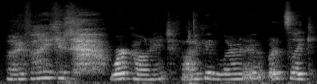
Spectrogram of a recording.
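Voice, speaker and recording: A woman's voice: sits high, fairly even intonation, fairly quick, darkish tone, a little hiss or hum. A woman recording a rambling, introspective video diary, swearing and sighing often, with a voice she says is tired and her throat sore. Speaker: vlogger and singer. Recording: echoey room, far from mic.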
